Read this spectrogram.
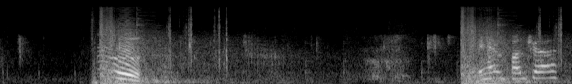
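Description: A sniper rifle fires loud single shots.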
